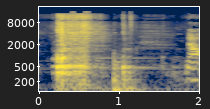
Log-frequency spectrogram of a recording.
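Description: Raw beef bones clattering against a stainless steel mixing bowl as they are grabbed by hand. A loud metallic clatter comes about a quarter second in, and a second knock comes about a second in.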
